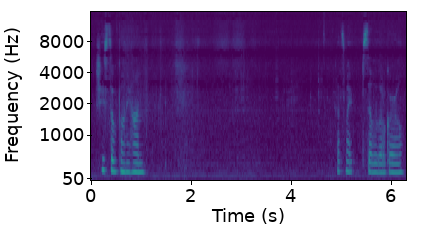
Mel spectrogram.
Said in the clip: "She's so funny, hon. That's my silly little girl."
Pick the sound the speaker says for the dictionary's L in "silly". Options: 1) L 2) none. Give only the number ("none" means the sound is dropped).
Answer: 1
